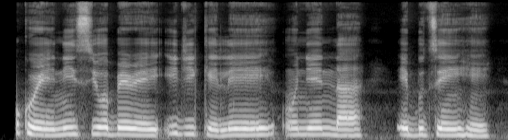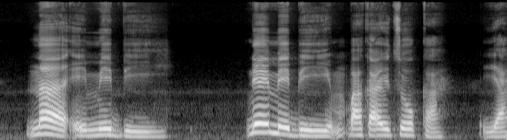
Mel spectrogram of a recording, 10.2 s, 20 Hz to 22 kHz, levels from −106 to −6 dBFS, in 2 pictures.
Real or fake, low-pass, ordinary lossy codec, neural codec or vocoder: fake; none; none; vocoder, 48 kHz, 128 mel bands, Vocos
